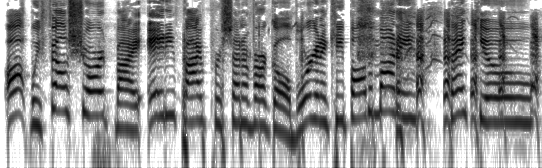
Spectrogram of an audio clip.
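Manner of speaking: high, pleading fundraiser voice; mock pledge drive voice. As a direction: beg like a radio host. Mock radio station pledge plea.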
